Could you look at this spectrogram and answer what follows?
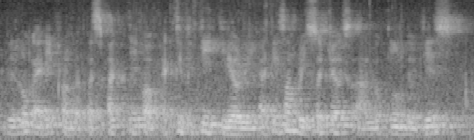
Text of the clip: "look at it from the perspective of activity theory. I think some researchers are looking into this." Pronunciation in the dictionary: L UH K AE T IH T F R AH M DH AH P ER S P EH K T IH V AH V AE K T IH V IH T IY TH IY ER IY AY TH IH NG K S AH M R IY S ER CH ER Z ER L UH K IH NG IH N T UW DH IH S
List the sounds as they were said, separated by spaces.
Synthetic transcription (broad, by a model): L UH K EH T IH T F R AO M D AH P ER S P EH K T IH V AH F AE K T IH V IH T IY T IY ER IY AY T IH NG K S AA M R IY S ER CH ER S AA L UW K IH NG IH N T UW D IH S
